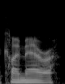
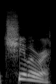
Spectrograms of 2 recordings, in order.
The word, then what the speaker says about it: Chimera: uh the the uh the Imperial Guard tank the Chimera like literally for the first 20 years of my life I was like yeah it's the chimara tanker so I was going around reading Harry Potter I had hermit one over there and I had chimura tanks over here like literally until the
